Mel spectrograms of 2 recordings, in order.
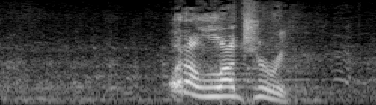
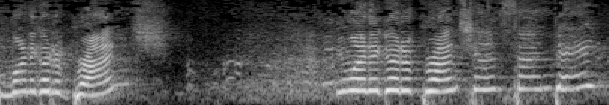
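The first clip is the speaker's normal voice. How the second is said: put-on eager girlfriend; 7 semitones higher than usual. Girlfriend voiced asking.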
